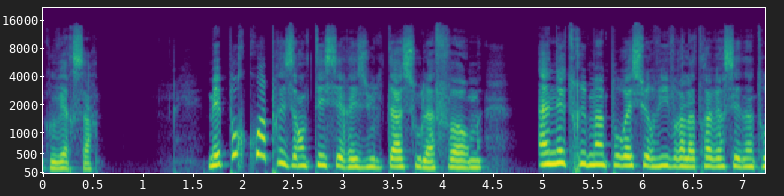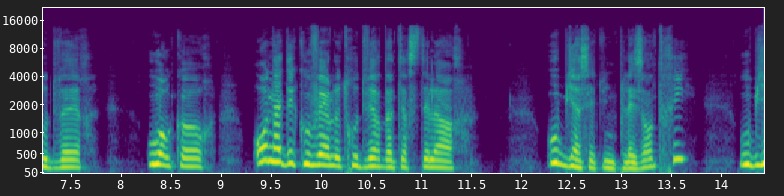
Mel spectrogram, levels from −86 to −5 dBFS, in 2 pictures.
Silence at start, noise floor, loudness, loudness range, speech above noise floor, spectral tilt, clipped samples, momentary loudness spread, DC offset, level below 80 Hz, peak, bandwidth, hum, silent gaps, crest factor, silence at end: 0.05 s; -75 dBFS; -16 LUFS; 3 LU; 59 dB; -6.5 dB/octave; under 0.1%; 9 LU; under 0.1%; -50 dBFS; 0 dBFS; 14.5 kHz; none; none; 16 dB; 0 s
